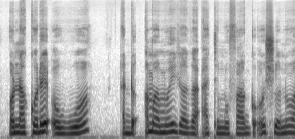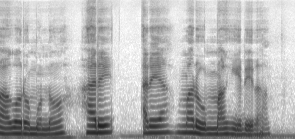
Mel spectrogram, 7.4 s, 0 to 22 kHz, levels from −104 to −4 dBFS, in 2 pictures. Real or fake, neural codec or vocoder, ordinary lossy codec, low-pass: fake; codec, 44.1 kHz, 7.8 kbps, Pupu-Codec; none; none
